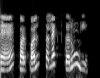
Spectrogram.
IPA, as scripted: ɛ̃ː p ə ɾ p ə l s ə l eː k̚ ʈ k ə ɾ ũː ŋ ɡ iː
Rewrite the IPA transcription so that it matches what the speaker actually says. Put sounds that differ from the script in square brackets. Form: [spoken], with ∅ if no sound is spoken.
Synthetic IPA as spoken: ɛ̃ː p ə ɾ p ə l s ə l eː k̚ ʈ k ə ɾ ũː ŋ ɡ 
